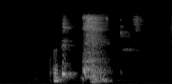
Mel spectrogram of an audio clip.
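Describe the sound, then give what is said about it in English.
A single loud sneeze: a short gasping intake followed by a sharp, explosive burst of breath, then a brief faint exhale afterward. “Yeah, please apologize for sneezing.”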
